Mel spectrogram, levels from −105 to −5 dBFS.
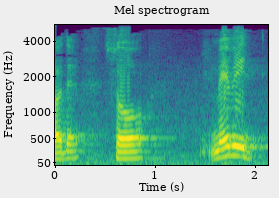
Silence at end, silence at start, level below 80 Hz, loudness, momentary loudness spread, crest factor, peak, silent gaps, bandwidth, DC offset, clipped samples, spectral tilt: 0 s; 0 s; -40 dBFS; -11 LUFS; 17 LU; 12 dB; 0 dBFS; none; 5.4 kHz; under 0.1%; 1%; -9.5 dB/octave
